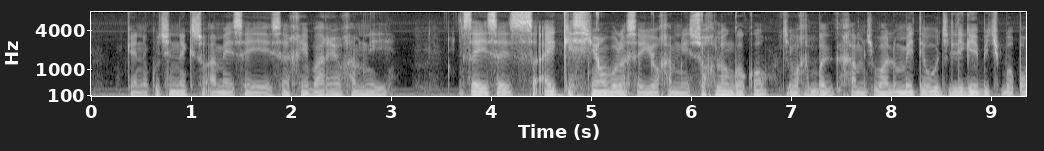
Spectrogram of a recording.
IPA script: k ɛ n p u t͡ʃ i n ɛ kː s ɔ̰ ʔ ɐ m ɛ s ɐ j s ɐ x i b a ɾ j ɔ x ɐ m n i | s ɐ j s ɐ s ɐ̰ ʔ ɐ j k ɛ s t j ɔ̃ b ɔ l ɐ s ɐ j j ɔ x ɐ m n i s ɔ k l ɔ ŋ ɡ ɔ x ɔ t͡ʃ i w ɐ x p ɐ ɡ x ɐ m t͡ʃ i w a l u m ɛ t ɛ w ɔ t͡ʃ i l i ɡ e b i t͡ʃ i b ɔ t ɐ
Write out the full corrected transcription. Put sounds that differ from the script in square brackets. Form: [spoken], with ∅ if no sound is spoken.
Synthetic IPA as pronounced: k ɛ n [k] u t͡ʃ i n ɛ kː s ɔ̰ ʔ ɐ m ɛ s ɐ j s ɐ x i b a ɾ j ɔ x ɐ m n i | s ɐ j s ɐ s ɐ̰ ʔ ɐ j k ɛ s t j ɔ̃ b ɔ l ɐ s ɐ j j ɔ x ɐ m n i s ɔ [x] l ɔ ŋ ɡ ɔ [k] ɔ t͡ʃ i w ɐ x [b] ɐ ɡ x ɐ m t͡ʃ i w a l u m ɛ t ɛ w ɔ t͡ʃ i l i ɡ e b i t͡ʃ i b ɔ [p] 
